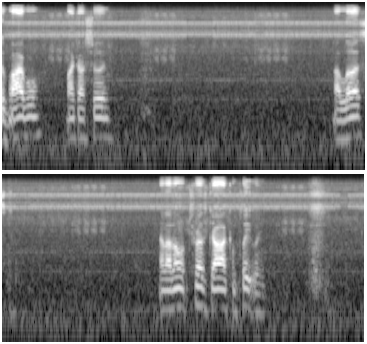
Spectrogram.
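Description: A young man reads out loud in short bursts outdoors.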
